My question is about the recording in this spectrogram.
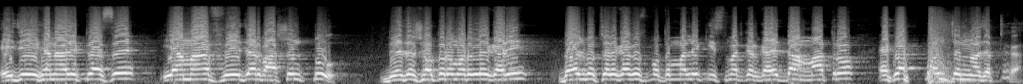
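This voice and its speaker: A man with a Bangladeshi Bengali accent giving a used motorbike sales pitch, reeling off features and prices item by item. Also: fairly even intonation, fast talker, a bit bright, rough recording.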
